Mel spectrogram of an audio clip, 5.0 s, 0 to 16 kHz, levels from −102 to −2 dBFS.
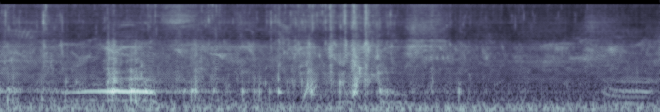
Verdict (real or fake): fake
